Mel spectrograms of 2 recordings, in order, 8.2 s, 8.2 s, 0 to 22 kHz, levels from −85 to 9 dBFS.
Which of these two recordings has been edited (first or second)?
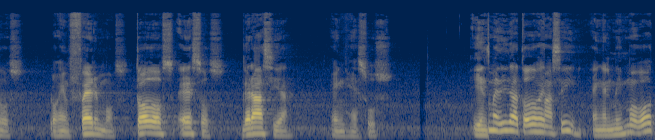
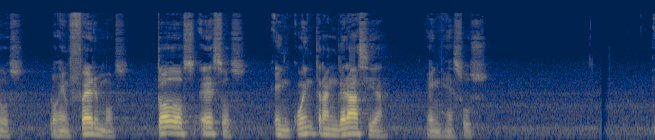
first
